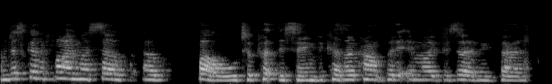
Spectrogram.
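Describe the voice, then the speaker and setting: Speaking at a fairly quick pace, a woman sounds somewhat breathy, her intonation fairly even. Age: 70s. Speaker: preserving teacher. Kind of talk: cooking tutorial. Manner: casual, chatty.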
